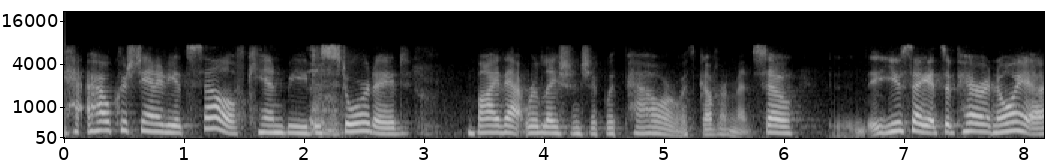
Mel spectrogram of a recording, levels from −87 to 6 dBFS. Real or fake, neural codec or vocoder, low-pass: fake; vocoder, 22.05 kHz, 80 mel bands, Vocos; 7.2 kHz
